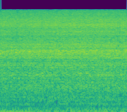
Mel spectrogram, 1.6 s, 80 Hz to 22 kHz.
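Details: 5.4 engine running with a steady low buzz of unchanging pitch under the engine noise; source of the buzzing unknown.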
